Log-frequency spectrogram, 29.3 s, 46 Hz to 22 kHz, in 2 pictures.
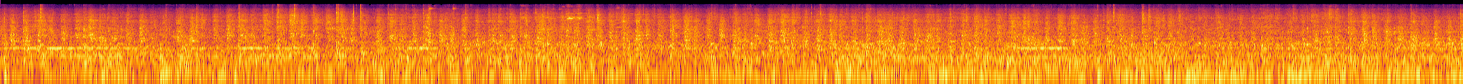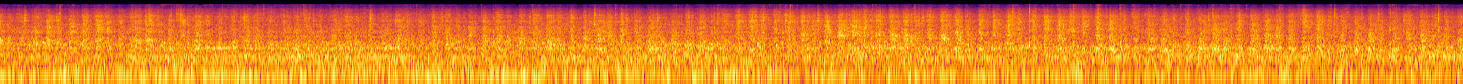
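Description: Narrow-gauge freight train behind a 2-8-2 steam locomotive, heard from an open wagon: steady rumble and clatter of steel wheels over the rails as the locomotive works ahead. A steady ringing note comes and goes several times.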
